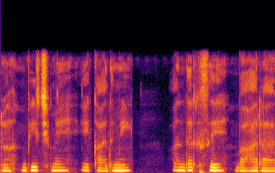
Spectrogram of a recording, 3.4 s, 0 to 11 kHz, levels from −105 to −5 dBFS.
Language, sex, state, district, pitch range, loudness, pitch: Hindi, female, Bihar, Kaimur, 180-200 Hz, -17 LUFS, 190 Hz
